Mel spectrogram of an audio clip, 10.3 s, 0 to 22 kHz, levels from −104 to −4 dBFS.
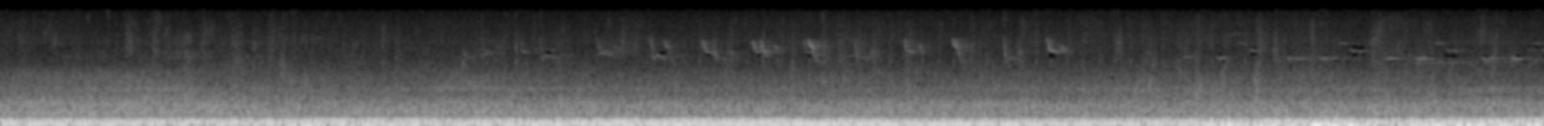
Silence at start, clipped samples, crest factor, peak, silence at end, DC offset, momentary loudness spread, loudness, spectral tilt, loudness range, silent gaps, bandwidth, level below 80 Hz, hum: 0 s; under 0.1%; 14 dB; -12 dBFS; 0 s; under 0.1%; 2 LU; -30 LUFS; -9 dB/octave; 1 LU; none; 6.2 kHz; -28 dBFS; none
